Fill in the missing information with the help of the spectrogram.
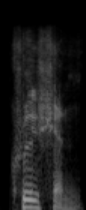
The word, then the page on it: crucian: American English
